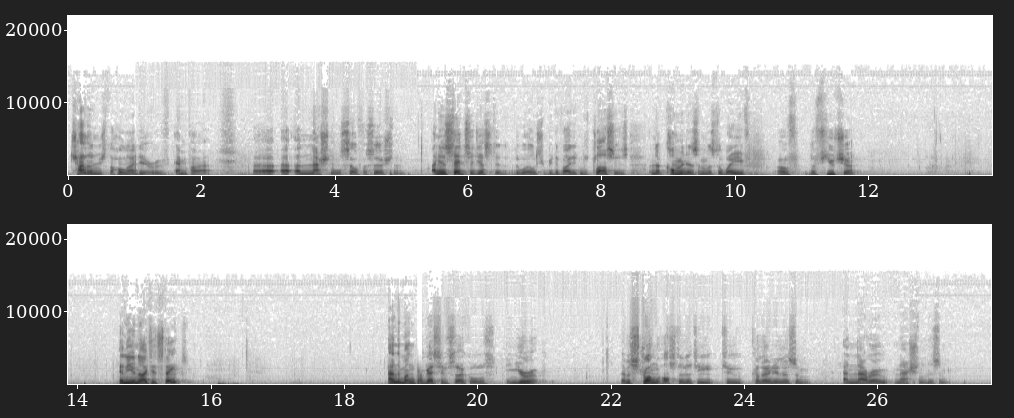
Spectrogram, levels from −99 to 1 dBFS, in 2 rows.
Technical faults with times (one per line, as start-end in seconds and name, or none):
1.01-5.31 call bitrate drop
19.11-27.71 call bitrate drop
